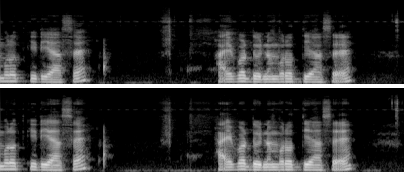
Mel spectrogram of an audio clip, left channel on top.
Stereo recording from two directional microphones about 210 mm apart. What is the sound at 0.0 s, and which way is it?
Speech, 55° right (ahead or behind).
